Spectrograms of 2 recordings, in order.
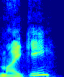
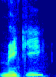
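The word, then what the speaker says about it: Mikie: I think it's Mikey, not Sher, not Mickey. I keep wanting to say Mickey because I mean, she is kind of funny like Mickey Mouse.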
